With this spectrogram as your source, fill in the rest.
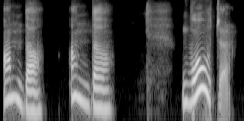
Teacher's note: the first part is stressed while the second and the final part is unstressed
